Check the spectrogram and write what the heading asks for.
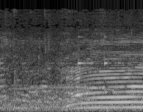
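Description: A cow mooing: one long call that starts about a second in, rises briefly in pitch and is then held.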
